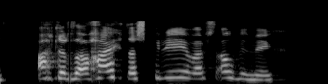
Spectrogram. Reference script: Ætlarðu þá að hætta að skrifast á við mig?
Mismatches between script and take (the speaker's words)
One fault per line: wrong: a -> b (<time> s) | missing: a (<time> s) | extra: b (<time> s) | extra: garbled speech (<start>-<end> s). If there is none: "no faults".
no faults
